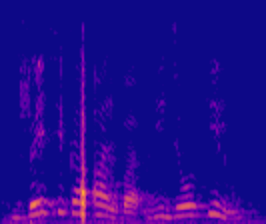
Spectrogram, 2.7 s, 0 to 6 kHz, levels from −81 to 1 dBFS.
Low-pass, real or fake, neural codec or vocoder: 5.4 kHz; fake; codec, 16 kHz in and 24 kHz out, 2.2 kbps, FireRedTTS-2 codec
